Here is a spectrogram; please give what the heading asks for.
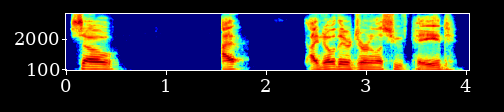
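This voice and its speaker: Here the man's pitch is mid-range and his tone dark, and he talks a little slowly. As an interview guest who writes and reports for a living, he spins casual anecdotes and plainly voices the remembered dialogue he quotes along the way.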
